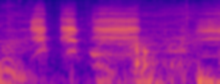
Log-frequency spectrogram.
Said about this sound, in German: Tja, daher müssen wir dieses kleine Kunstwerk wohl leider zerstören. Oh. Ich wickle es in ein Geschirrtuch. Mal her! Und dann nehme ich einen Hammer. Und jetzt!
